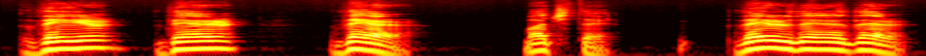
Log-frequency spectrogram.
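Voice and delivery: "there" said over and over with shifting pitch; rapid repeated there. Shown as a demonstration. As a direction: fire off "there" quickly several times. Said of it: "коли вимовляються швиденько". (швидке повторення "there")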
